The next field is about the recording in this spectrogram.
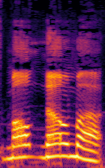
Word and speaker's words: Multnomah: How does she pronounce that? – Multnomah County... – Multnomah. I guess I... That sounds like a cancer. Oh, God. The doctor said it's Multnomah.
